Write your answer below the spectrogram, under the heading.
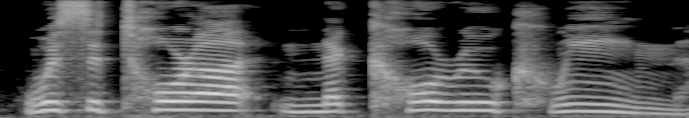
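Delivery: very slow, each part sounded out. Reading out a card's name while reviewing the card, said very slowly. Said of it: "I had to say that very slowly".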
